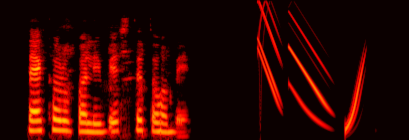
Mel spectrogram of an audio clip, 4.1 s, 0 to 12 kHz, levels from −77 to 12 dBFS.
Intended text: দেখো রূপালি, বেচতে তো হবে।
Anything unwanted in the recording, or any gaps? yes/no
yes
